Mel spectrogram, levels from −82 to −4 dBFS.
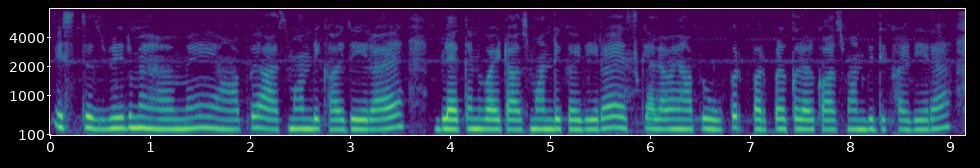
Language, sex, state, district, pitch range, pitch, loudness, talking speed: Hindi, female, West Bengal, Dakshin Dinajpur, 220-240 Hz, 225 Hz, -26 LUFS, 215 wpm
